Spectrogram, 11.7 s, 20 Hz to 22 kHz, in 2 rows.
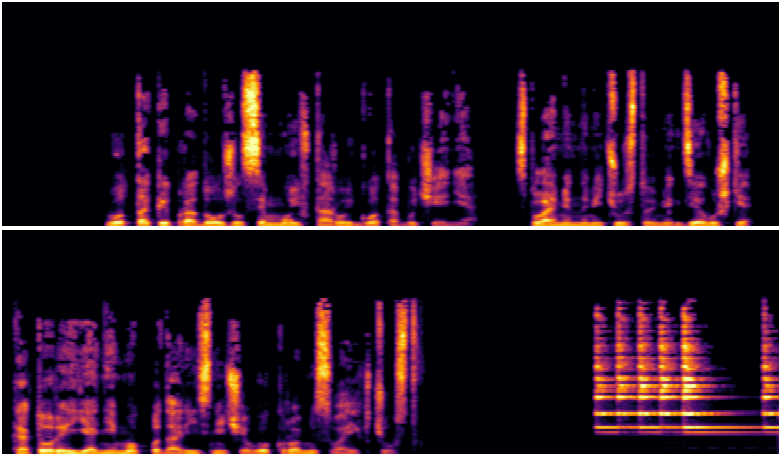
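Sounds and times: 
speech: 0.8 - 9.0
bell at the head of a bed ringing: 10.3 - 11.6.

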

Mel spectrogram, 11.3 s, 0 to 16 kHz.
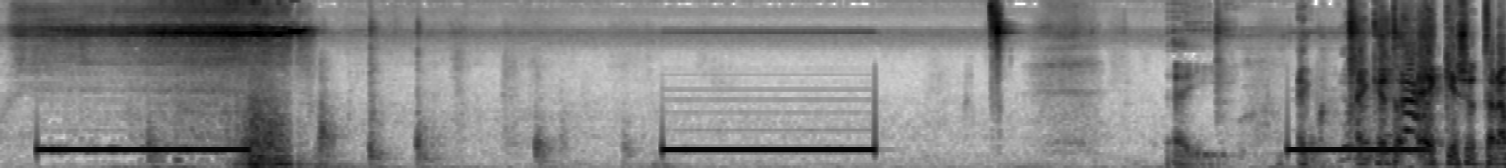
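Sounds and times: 
telephone line tone on an unanswered call to a museum: 0.3 - 2.0, 5.0 - 6.6, 9.6 - 10.6
speech: 10.8 - 11.2.

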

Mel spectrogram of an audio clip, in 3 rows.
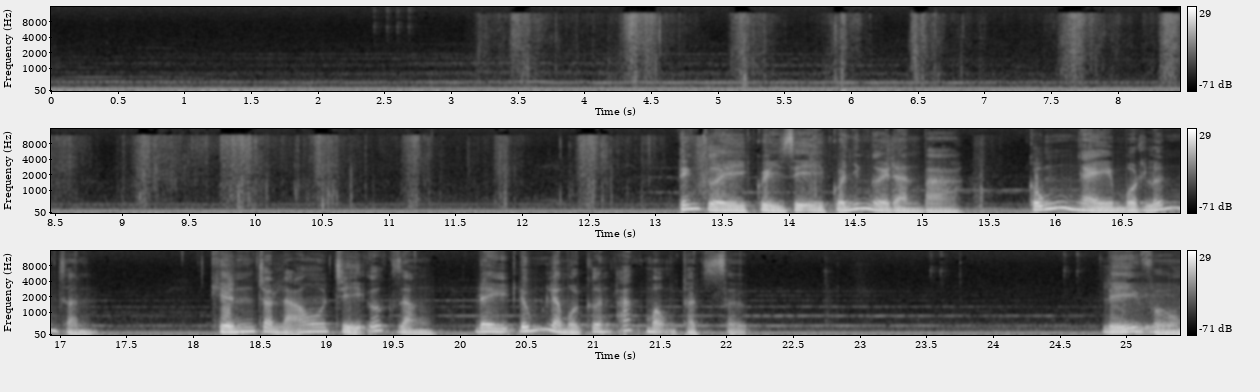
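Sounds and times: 
steady low hum: 0.0 - 25.3
many people's footsteps crunching and rustling on dry leaves: 3.2 - 15.6
speech: 13.2 - 17.4, 18.2 - 22.3, 24.8 - 25.3.

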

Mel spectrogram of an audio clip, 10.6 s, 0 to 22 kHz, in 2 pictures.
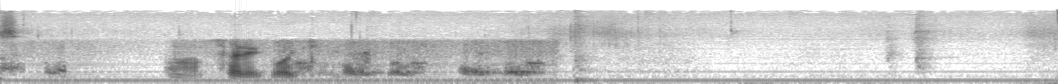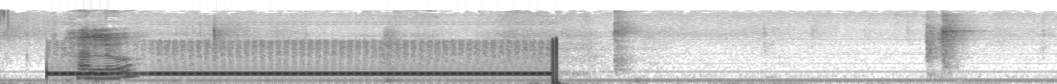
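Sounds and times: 
speech: 0.0 - 2.9, 5.6 - 6.6
telephone dial tone after a dropped call: 5.6 - 8.1.

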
